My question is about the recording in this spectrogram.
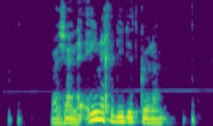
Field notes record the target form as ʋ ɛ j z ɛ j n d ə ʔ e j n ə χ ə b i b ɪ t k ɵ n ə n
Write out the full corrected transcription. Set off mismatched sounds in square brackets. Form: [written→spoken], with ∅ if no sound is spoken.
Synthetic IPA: ʋ ɛ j z ɛ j n d ə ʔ e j n ə χ ə [b→d] i [b→d] ɪ t k ɵ n ə n

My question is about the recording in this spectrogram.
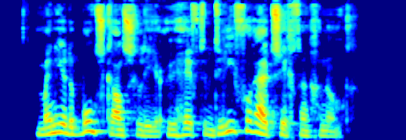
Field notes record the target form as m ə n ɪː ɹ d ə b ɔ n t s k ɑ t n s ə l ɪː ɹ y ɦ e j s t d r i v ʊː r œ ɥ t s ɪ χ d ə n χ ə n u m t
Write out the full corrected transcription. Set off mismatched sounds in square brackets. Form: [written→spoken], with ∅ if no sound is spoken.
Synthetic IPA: m ə n ɪː ɹ d ə b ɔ n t s k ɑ [t→∅] n s ə l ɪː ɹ y ɦ e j [s→f] t d r i v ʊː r œ ɥ t s ɪ χ [d→t] ə n χ ə n u m t

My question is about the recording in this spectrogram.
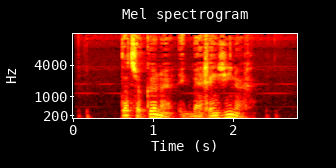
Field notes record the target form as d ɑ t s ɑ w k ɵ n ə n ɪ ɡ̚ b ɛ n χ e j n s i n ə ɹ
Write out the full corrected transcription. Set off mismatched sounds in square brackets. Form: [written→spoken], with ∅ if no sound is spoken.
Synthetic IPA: d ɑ t s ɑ w k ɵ n ə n ɪ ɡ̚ b ɛ n χ e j n [s→z] i n ə ɹ

